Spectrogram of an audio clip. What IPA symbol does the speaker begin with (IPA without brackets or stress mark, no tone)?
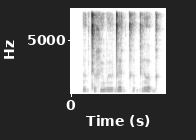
ɘ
